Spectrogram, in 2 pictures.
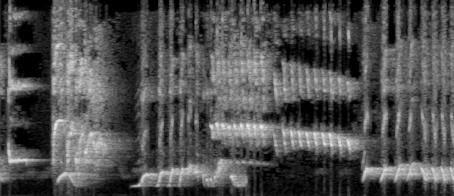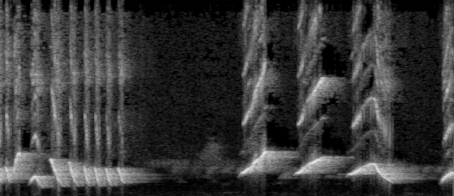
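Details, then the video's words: White-rumped shama in loud song: sharp high notes, rapid buzzy rattling trills and sliding whistled phrases, a short gap, then repeated falling whistled phrases. "SUARA KHAS BURUNG MURAI BATU_KICAU ISTIMEWA"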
